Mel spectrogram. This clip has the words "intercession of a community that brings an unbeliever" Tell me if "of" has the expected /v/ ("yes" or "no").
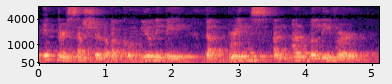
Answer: yes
